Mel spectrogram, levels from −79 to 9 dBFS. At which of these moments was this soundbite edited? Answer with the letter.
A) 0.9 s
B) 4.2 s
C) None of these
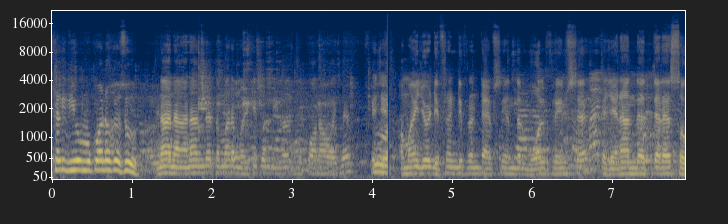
B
